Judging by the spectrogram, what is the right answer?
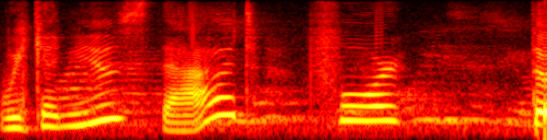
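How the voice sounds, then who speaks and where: A woman's pitch swings very widely, with noticeable background noise behind her. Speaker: conference panelist on corporate accountability. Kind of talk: conference presentation.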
